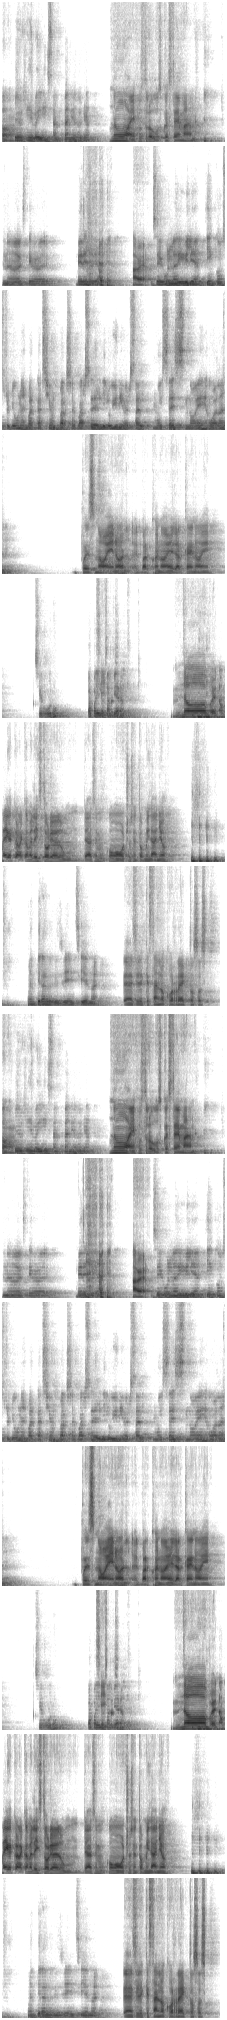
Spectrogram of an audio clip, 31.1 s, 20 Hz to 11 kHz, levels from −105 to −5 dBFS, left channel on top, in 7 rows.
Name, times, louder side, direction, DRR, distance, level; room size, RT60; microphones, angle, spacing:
voice 1, 0.3-1.8 3.8-4.2 4.5-5.4 6.0-6.4 7.5-13.5 18.6-19.0 19.6-20.4 21.7-22.1 26.1-26.6 27.3-28.7, left 2 dB, 70° left, 6 dB, 2.3 m, -36 dB
voice 2, 2.2-3.9 6.1-6.6 7.1-7.4 15.0-17.6 19.8-19.9 21.3-25.6 29.2-30.8, right 4 dB, 40° right, 13 dB, 0.9 m, -32 dB
26.0 x 22.0 x 7.0 m, 0.85 s
head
